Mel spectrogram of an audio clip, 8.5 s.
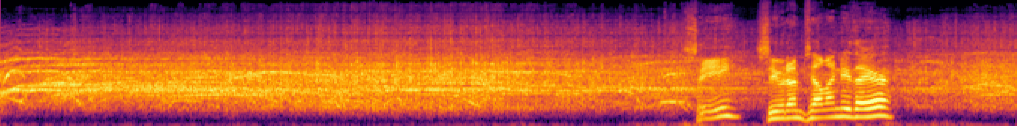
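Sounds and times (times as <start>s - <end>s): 
live studio audience applauding: 0.0s - 8.4s
speech: 5.8s - 7.5s.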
